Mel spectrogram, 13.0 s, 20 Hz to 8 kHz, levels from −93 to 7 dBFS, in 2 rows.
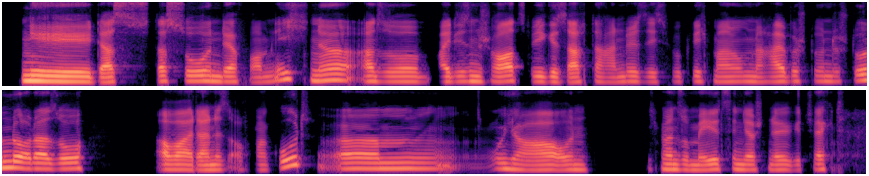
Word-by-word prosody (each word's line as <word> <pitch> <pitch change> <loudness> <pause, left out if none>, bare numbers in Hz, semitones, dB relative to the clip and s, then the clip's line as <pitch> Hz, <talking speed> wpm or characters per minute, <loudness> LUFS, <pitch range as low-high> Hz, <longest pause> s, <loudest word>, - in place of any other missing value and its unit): Ne, 140 -3 +8
das 120 0 0
das 145 0 -2
so 145 +1 +1
in 140 - 0
der 135 0 +1
Form 120 -1 -7
nicht, 195 +6 -4
ne? 165 +2 +2
Also, 135 -2 -1
bei 130 - -1
diesen 135 +1 -3
Shorts, 140 +2 +1
wie 135 -1 -3
gesagt, 125 0 -1
da 130 - -5
handelt 130 +3 -5
es - - -18
sich 130 +1 -12
wirklich 135 +1 -12
mal 130 0 -4
um 135 0 -6
'ne 125 0 -6
1/2 135 +2 -2
Stunde, 140 -1 -10
Stunde 170 +5 +3
oder 155 -1 +4
so, 155 +2 -1 0.5
aber 135 -1 +3
dann 125 +1 +2
ist 130 - -6
auch - - -16
mal 130 - -9
gut. 225 - -1
Ähm, 155 0 -1 0.3
ja, 130 -3 +1
und 130 +1 -2 0.4
ich 140 - -30
meine, 140 -1 0
so 130 - -6
Mails 135 +2 -1
sind 140 -2 -4
ja 130 - 0
schnell 130 0 -5
gecheckt. 140 +2 -8
135 Hz, 210 wpm, -22 LUFS, 130-150 Hz, 0.5 s, Ne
